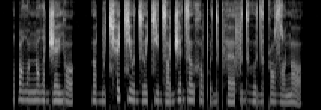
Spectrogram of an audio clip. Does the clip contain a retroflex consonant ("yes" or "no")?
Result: no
